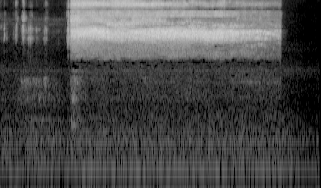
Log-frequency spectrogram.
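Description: A rattlesnake rattles with a steady, dry buzz.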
